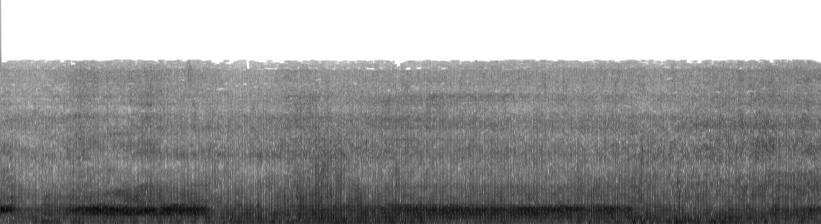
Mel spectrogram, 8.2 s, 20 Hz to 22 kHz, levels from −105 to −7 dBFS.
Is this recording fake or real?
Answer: fake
